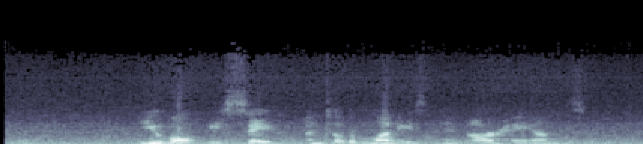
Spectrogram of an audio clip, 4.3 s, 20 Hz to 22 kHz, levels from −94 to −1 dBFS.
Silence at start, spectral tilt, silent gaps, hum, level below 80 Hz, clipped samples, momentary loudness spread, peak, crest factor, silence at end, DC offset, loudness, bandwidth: 0.05 s; -7 dB/octave; none; none; -52 dBFS; under 0.1%; 20 LU; 0 dBFS; 18 dB; 0 s; under 0.1%; -17 LUFS; 12.5 kHz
